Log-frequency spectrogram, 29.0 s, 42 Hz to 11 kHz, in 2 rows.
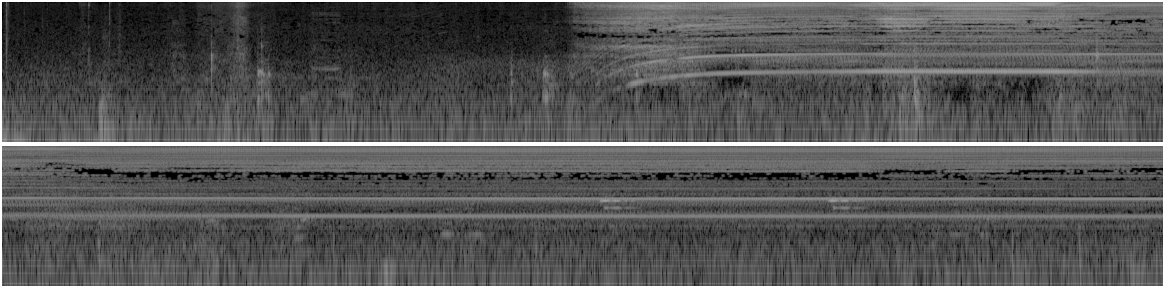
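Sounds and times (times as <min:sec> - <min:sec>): laptop cooling fan whining: 0:07.0 - 0:29.0.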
